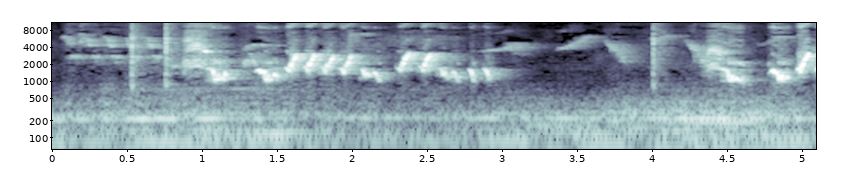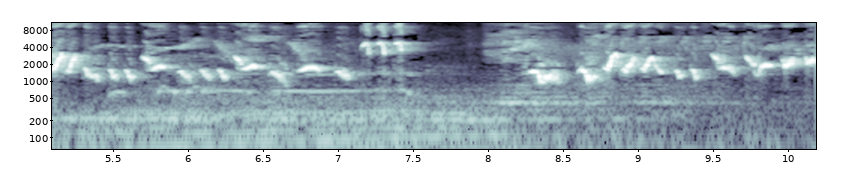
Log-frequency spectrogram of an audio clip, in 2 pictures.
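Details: White-rumped shama joining in after being lured with a master recording; repeated bursts of melodious warbled phrases and sharp high notes over a steady low hum.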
